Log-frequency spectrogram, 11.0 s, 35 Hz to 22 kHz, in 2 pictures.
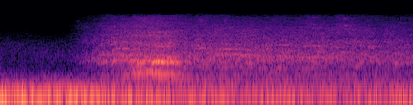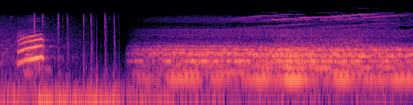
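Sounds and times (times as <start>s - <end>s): sharp clicks: 6.0s - 7.2s.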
